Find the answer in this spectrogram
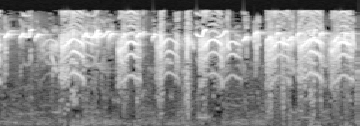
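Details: Little spiderhunter calls used as a bird-lure recording, a busy compilation: loud, high, sharp chittering notes in rapid overlapping bursts, with repeated arched squeaky phrases and no pauses.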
